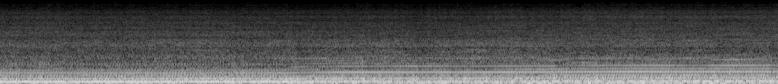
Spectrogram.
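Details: Boat outboard, back on after repairs, trimmed and run wide open on the lake near 5000 rpm and about 50–52 mph, above its 3500–4000 rpm cruise; mic behind the windshield. A steady high-rev drone with no misses or surging: a normal wide-open-throttle run.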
